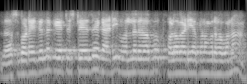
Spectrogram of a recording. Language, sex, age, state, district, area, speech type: Odia, male, 30-45, Odisha, Khordha, rural, conversation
